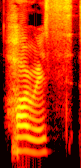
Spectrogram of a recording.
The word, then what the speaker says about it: Horace: en anglais Horace Slughorn. Vous avez remarqué que le A de Horace, je l'ai prononcé presque comme un I.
